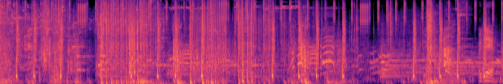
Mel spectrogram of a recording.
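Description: Rapid bursts of Uzi submachine gun fire in Warzone, mixed with sharp shattering and clinking impacts, loud and choppy with brief gaps between volleys.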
